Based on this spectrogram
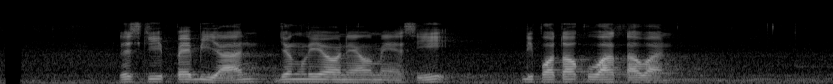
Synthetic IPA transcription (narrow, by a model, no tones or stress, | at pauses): liskipɛbiand͡ʒɨŋliɔnɛlmɛsi | dipɔt̪ɔkuwart̪awan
